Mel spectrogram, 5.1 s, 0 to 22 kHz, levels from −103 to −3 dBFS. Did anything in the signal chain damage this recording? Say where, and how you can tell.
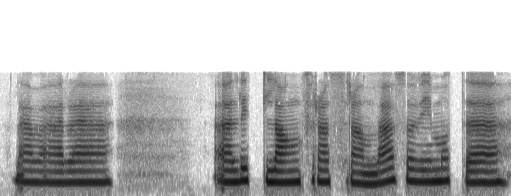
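Yes, at the codec stage, throughout the speech. Nothing sounds above 5.6 kHz, so it is dull. Upper bands flicker and a gurgling, granular texture rides on everything. This is likely MP2 compression, starving sub-bands of bits, consistent with about 32 kbps.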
